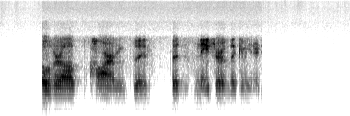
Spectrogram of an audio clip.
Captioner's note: by phone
